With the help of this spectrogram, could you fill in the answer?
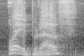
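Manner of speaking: jokey British accent put on for a streaming partner; mock British accent. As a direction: overplay a cheeky British accent. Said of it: "I'm trying to do British".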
